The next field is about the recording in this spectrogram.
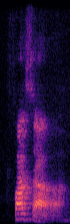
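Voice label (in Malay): "fasa", Malay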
